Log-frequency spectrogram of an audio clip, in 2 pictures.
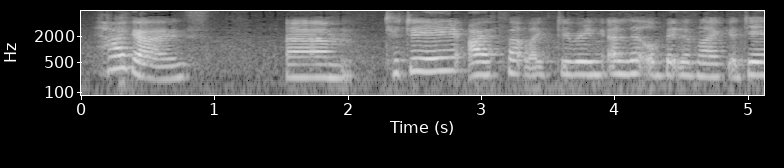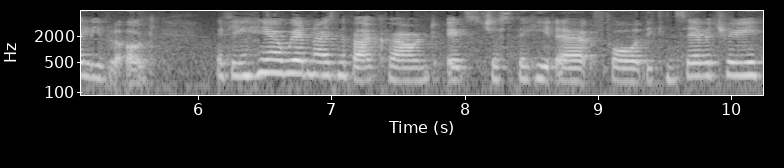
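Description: Against light background noise, a woman with a high voice speaks at a moderate pace. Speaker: vlogger. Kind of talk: casual vlog chat. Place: home room. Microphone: phone near.

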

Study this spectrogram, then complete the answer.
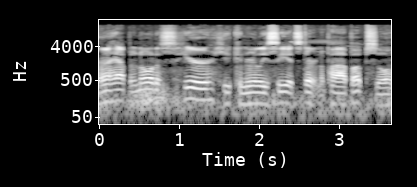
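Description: In a dry sound with no echo but with noticeable background noise, a man talks at a moderate pace with ordinary pitch variation. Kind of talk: casual vlog chat. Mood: relaxed, matter-of-fact. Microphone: phone near.

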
